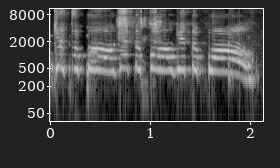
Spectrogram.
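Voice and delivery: high-pitched imitation of a yelling grandfather; bellow-style sideline orders, without real volume; mock yelling. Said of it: "he'd be, like, screaming".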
